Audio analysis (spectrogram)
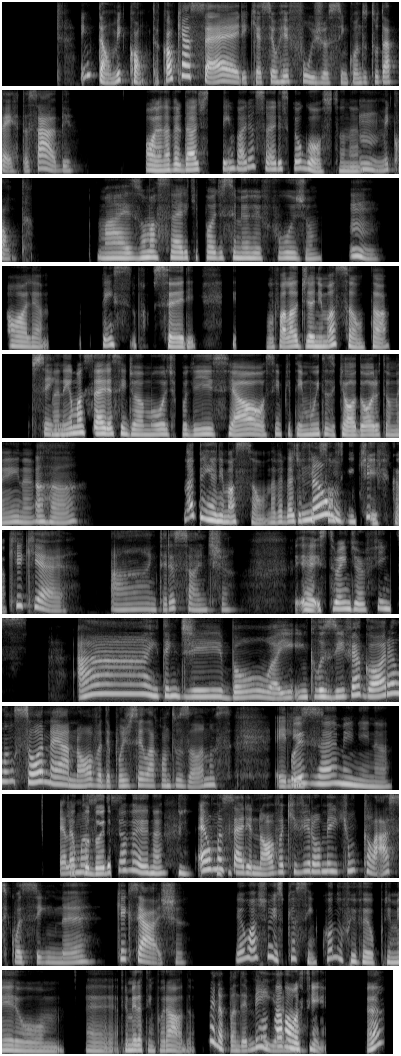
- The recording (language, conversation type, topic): Portuguese, podcast, Me conta, qual série é seu refúgio quando tudo aperta?
- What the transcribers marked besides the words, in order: other background noise; tapping; laugh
